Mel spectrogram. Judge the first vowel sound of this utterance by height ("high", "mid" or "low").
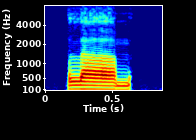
low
